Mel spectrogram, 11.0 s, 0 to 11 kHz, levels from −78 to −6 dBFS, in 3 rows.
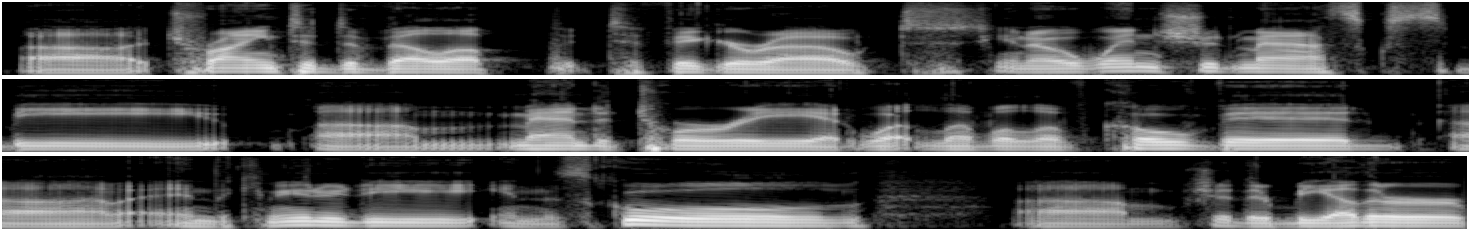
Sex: male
